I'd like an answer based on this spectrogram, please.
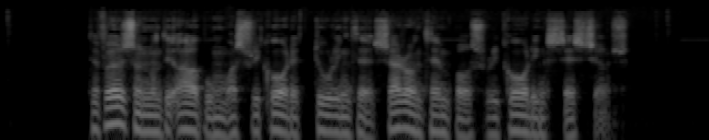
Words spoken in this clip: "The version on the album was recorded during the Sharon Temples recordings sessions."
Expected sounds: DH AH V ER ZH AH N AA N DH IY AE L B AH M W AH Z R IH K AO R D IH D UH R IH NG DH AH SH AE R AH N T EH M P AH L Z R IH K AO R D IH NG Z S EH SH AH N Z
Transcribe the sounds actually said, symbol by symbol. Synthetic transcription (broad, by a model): DH AH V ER S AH N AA N DH IY AE L B AH M W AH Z R IH K AO R D IH D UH R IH NG DH AH S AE R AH N T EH M P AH L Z R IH K AO R D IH NG S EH S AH N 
